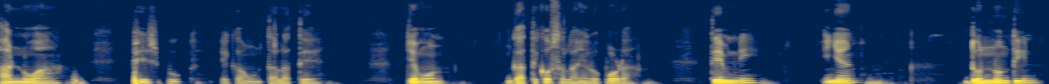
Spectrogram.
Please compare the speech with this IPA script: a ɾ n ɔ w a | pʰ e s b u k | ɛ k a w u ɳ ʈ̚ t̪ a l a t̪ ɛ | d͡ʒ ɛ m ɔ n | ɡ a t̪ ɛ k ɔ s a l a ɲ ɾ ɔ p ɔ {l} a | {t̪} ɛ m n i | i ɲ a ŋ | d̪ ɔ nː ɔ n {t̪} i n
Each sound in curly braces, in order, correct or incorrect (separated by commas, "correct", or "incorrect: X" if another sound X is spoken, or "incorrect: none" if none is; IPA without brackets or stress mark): incorrect: ɽ, correct, incorrect: d̪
